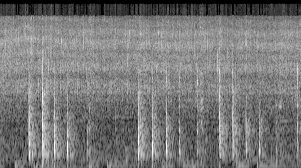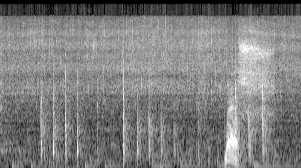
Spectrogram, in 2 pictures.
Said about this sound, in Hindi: इसके बाद ये सारा मशरूम आ गया इधर, और इसको तेज़ आंच पे थोड़ा सा हम करेंगे फ्राई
